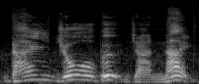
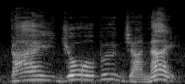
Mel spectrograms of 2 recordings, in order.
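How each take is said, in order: The two takes are said the same way.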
